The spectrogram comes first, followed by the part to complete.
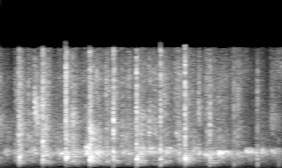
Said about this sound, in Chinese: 来给我们的这样精彩的一个内容哈，我们再次来掌声谢谢他。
